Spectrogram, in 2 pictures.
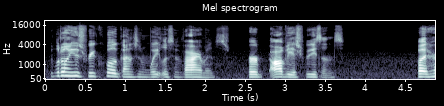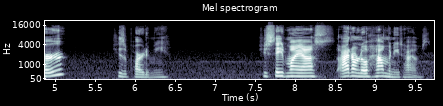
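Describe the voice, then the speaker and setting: A woman voicing a hardened male space cop from a game, reading his lines in a low, wry and reflective tone. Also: normal speed, pauses often, a bit bright.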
